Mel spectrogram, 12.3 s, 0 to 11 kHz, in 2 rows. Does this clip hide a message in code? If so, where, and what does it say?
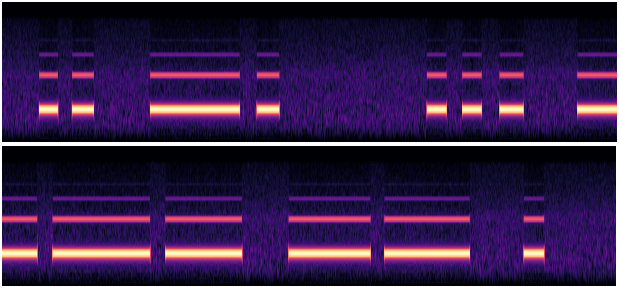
Yes: Morse code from 0.3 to 11.6 s, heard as a keyed tone, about 6 wpm, 670 Hz. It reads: IN SOME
